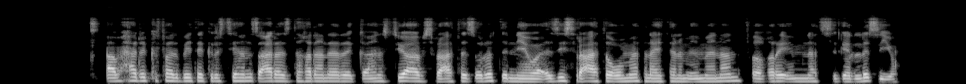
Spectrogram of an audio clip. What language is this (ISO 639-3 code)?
tir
